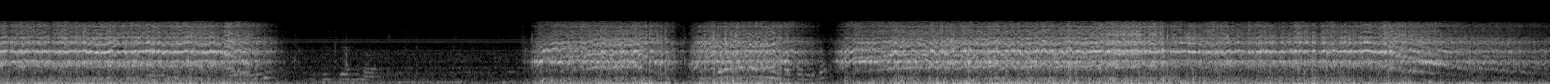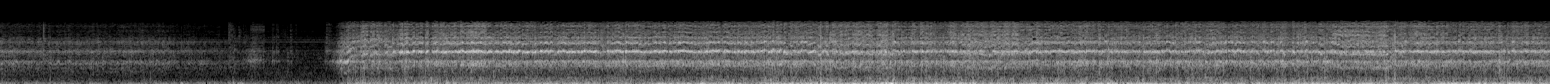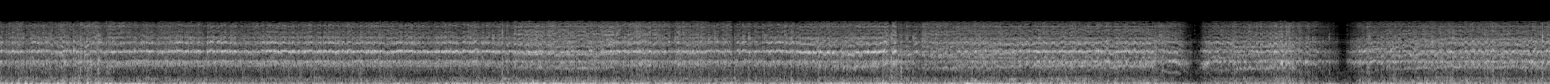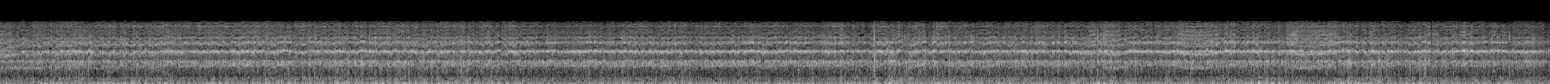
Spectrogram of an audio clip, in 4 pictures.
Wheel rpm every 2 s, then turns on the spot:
230, 100, 20, 120, 130, 200, 230, 40, 0, 60, 230, 230, 220, 230, 230, 230, 240, 240, 220, 230, 200, 150, 110, 210, 230, 240, 230, 230, 230, 220, 230.
none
